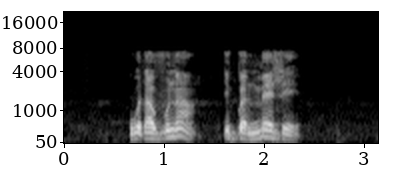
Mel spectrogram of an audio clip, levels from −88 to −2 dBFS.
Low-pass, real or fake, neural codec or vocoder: 7.2 kHz; fake; codec, 16 kHz, 4 kbps, FunCodec, trained on LibriTTS, 50 frames a second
